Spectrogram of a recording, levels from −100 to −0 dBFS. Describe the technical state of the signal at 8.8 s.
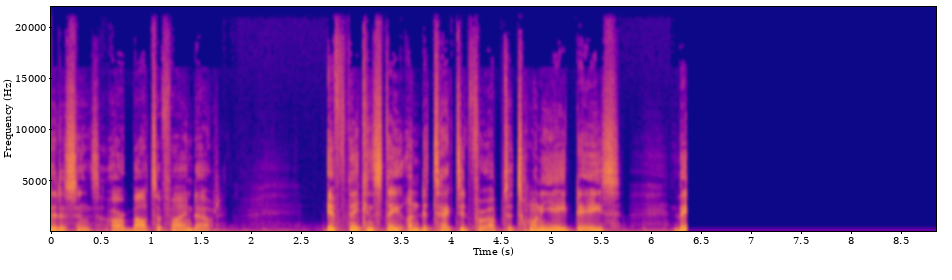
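An audio dropout to a faint residue runs from 6.35 s to the end, covering 8.8 s. The wanted signal cuts off abruptly, likely lost upstream while the path stayed live, leaving only mains hum about 50 dB below the normal level.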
